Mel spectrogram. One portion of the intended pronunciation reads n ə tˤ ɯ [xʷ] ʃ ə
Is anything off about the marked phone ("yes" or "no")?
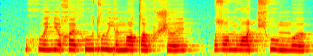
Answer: no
